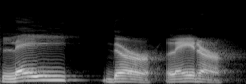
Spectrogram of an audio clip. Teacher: vous avez l'accent tonique en premier. Le A ici, cette voyelle, c'est une diphtongue.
